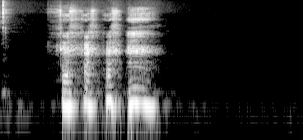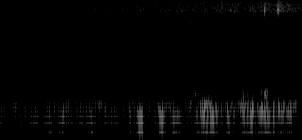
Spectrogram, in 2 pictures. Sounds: Laughter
